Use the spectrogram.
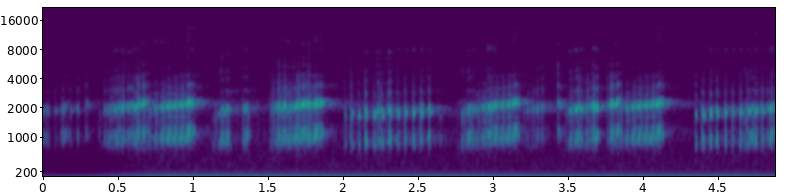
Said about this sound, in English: It's springtime. As the daylight fades over this wetland, the Pacific tree frog comes to life. They're also known as Pacific chorus frogs.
